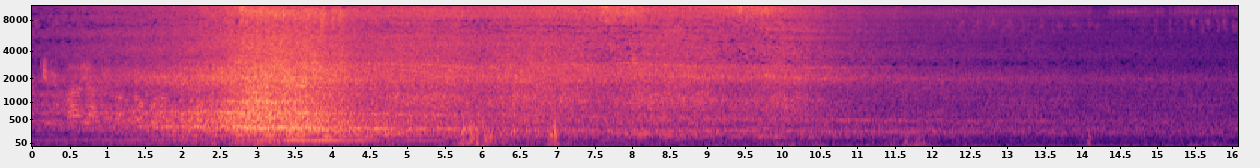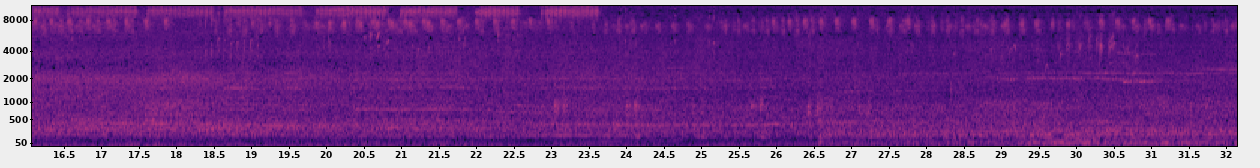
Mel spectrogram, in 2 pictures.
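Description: MÁV class 431 (rebuilt V43) electric locomotive and its passenger coaches running past: the locomotive's hum and the rolling of wheels on rail swell to a loud peak a few seconds in, then the coaches roll by and the sound fades to a low rumble as the train draws away.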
